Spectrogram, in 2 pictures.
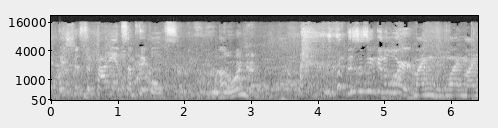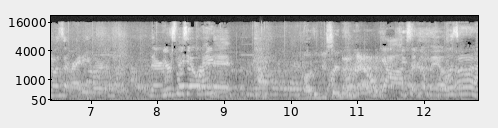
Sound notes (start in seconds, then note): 3.6 laughs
